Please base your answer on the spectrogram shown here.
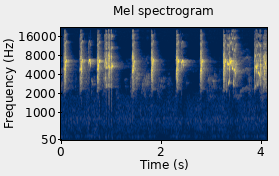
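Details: Lovebirds after dawn chatter in a fast series of shrill, squeaky chirps, some paired closely together, around a dozen in four seconds.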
